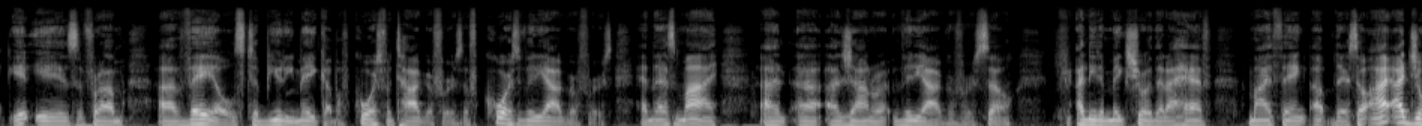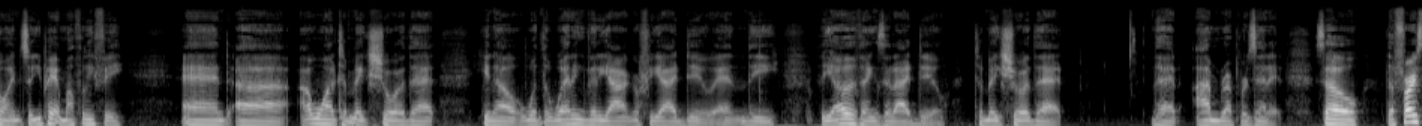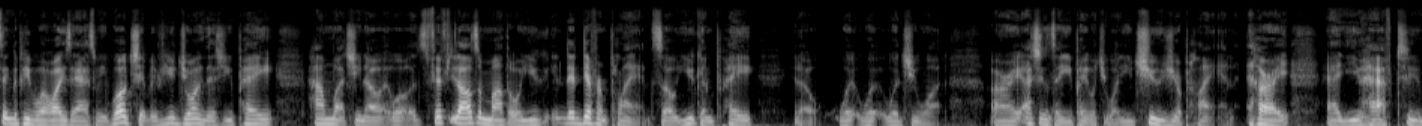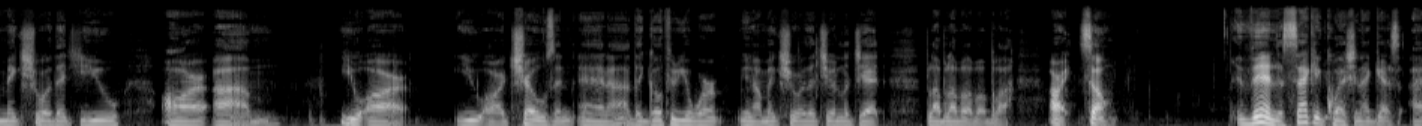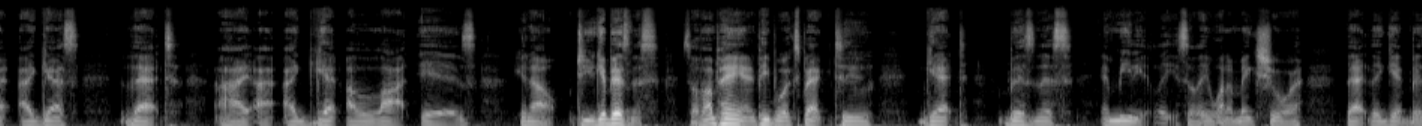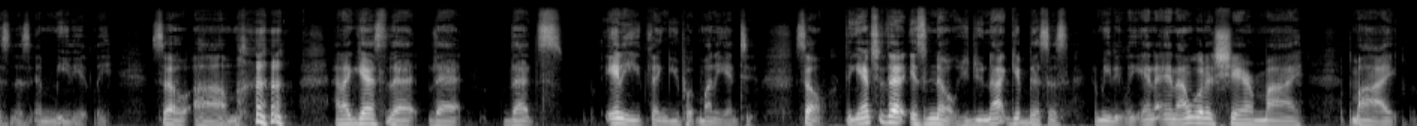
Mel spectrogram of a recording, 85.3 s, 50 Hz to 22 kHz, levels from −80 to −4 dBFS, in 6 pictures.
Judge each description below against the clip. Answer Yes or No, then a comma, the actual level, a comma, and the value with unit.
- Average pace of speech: Yes, average, 175 wpm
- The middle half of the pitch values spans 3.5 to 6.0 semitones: No, average, 3.1 semitones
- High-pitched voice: No, low, 120 Hz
